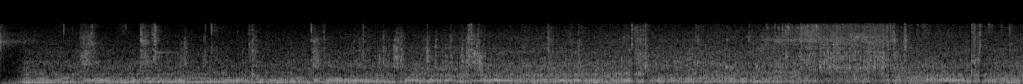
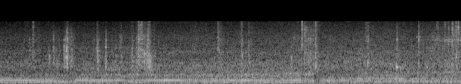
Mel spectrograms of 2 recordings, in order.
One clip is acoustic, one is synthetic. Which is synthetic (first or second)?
first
